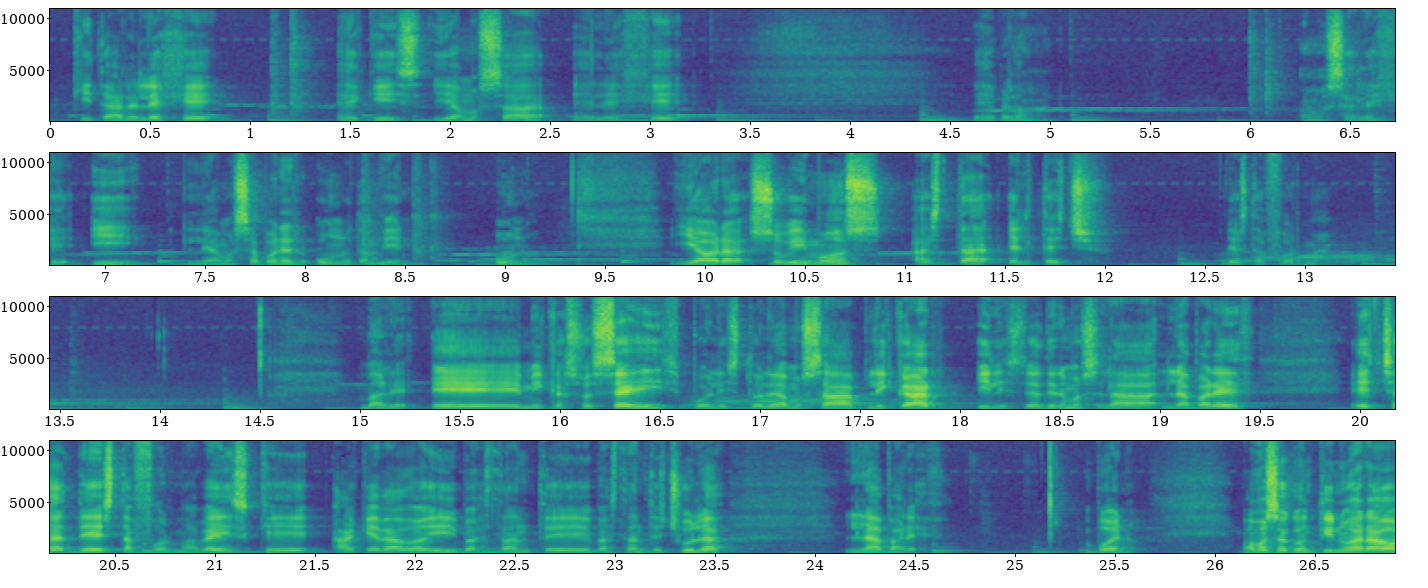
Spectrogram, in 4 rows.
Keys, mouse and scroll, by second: 3.8 click, 4.7 click, 7.6 click, 10.2 click, 10.6 click, 10.9 click, 11.4 click, 17.6 click, 19.0 middle click, 19.8 middle click, 20.3 scroll up 3, 20.7 middle click, 23.0-23.8 scroll up 8, 24.5-25.0 scroll down 10, 25.0 scroll up 1, 25.1 scroll down 2, 25.5 shift+middle click, 25.9 middle click.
